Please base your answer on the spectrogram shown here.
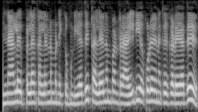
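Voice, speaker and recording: A woman's voice: high voice, little pitch movement, natural voice. A woman voicing Seetha, a young college student in a cartoon who talks earnestly and firmly about her family. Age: young adult. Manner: earnest, firm and quick-spoken. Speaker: cartoon character. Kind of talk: cartoon voice acting.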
